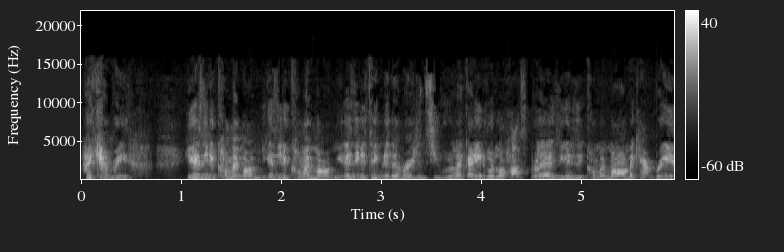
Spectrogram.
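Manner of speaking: put-on panicked, pleading tone. Retelling a friend begging to be taken to hospital: imitating someone panicking. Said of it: "He was freaking the fuck out".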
